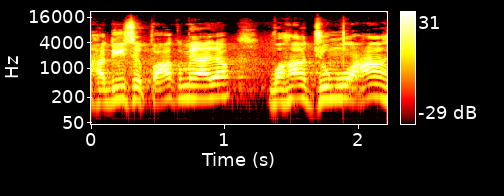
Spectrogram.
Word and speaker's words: جمعہ: پاک میں آیا وہاں جمعہ ہی بولیں گے میم کے پیش کے ساتھ۔ اب یہاں پہ وہی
